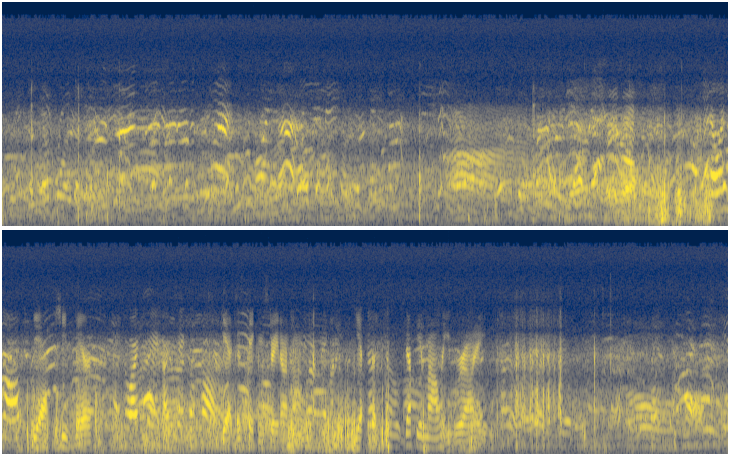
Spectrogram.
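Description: Children and adults chatter and call out outdoors.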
